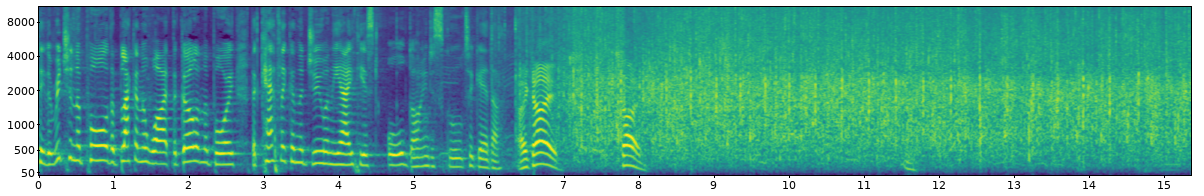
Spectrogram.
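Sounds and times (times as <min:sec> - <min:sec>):
speech: 0:00.0 - 0:07.2, 0:07.8 - 0:08.2
audience clapping after a speech: 0:06.2 - 0:15.3.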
